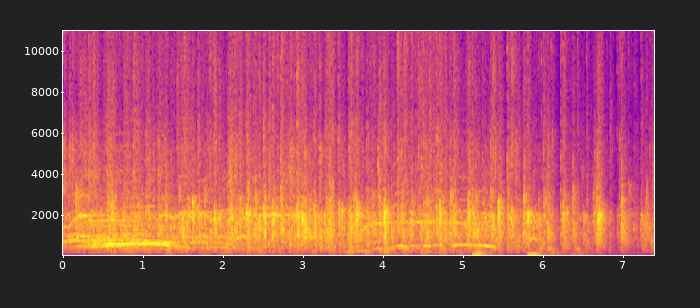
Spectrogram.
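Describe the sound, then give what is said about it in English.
A comedy audience bursts into loud, sustained applause for comedian Ali Warwood, with scattered cheers and whoops, dense clapping continuing for several seconds before starting to thin out near the end. “Please give it up for the fantastic Ali Warwood.”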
